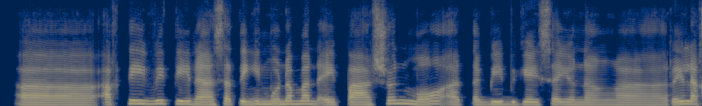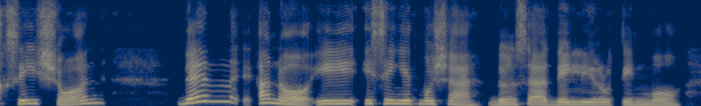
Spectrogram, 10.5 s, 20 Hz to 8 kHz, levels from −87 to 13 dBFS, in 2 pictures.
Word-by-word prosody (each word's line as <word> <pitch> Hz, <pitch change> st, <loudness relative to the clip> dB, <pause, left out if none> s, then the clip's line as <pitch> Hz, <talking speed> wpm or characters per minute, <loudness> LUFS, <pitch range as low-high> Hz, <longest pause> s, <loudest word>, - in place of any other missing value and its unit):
ah, 165 Hz, -1 st, +1 dB
activity 225 Hz, +2 st, +1 dB
na 180 Hz, -1 st, +4 dB
sa 200 Hz, -, +1 dB
tingin 200 Hz, -1 st, 0 dB
mo 195 Hz, -, +1 dB
naman 210 Hz, 0 st, +2 dB
ay 180 Hz, 0 st, 0 dB
passion 180 Hz, +7 st, +1 dB
mo 200 Hz, -1 st, +1 dB
at 180 Hz, -1 st, -3 dB
nagbibigay 180 Hz, 0 st, 0 dB
sa'yo 180 Hz, -2 st, -2 dB
ng, 170 Hz, 0 st, -4 dB
ah, 160 Hz, -1 st, -3 dB
relaxation 225 Hz, +3 st, 0 dB, 0.6 s
then 345 Hz, +8 st, +5 dB, 0.3 s
i -, -, -13 dB
ano, 210 Hz, -, +4 dB
i 230 Hz, +1 st, +2 dB
isingit 235 Hz, -1 st, +1 dB
mo 220 Hz, 0 st, +2 dB
siya 165 Hz, -10 st, -2 dB
do'n 175 Hz, +2 st, 0 dB
sa 180 Hz, -1 st, +1 dB
daily 180 Hz, 0 st, +1 dB
routine 170 Hz, -2 st, -4 dB
mo, 145 Hz, -3 st, -3 dB
185 Hz, 160 wpm, -23 LUFS, 175-220 Hz, 0.6 s, then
